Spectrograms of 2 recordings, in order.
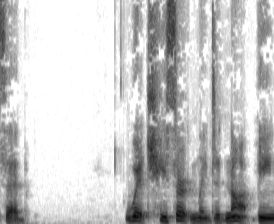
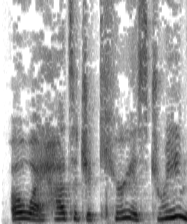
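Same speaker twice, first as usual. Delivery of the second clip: excited; 9 semitones higher than usual. Acted. Alice wakes excited.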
